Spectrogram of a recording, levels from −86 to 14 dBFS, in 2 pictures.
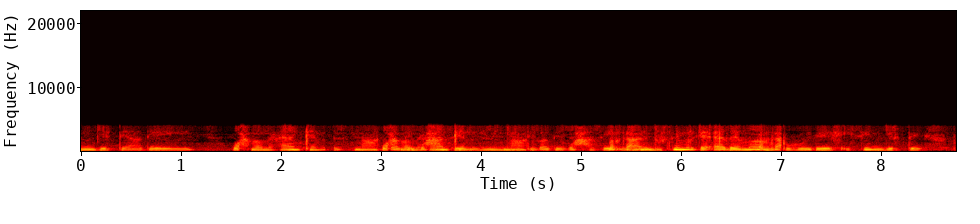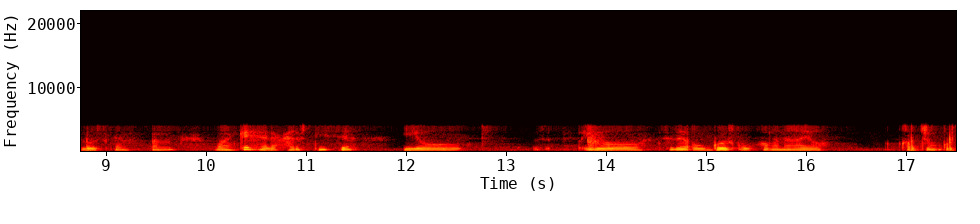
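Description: From the start the speech is band-limited, with nothing above about 4.2 kHz, and it sounds rough and grainy with noisy fill where detail should be. That points to heavy Opus compression, likely a narrowband encode at a low rate around 12 kbps.

From 2.53 s to 6.99 s there's a doubled audio track: a second full-band copy trails roughly a second and a half behind, about as loud as the original and with no room colour. It cuts in and out abruptly, likely from a second capture path or an out-of-step edit.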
